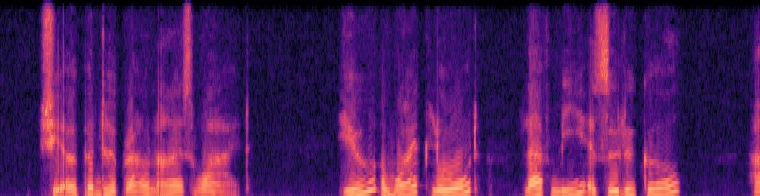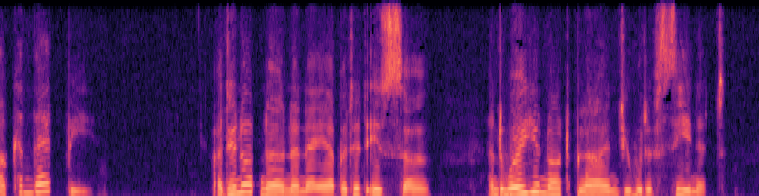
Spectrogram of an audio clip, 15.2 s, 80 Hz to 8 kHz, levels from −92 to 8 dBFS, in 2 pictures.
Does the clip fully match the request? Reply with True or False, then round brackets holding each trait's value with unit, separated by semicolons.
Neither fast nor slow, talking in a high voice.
True (150 wpm; 200 Hz)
